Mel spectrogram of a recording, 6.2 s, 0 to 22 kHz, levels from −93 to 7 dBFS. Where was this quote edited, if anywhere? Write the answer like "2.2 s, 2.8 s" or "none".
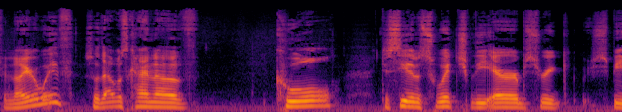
4.7 s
